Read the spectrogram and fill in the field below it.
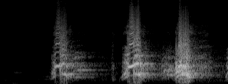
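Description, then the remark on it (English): A military working dog barks three times in close succession, loud and deep, each bark a sharp, forceful burst with brief pauses between, and no voices present. “If you could pick your military specialty out of the Help Wanted section of your local newspaper, this one would read, Must Love Dogs.”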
